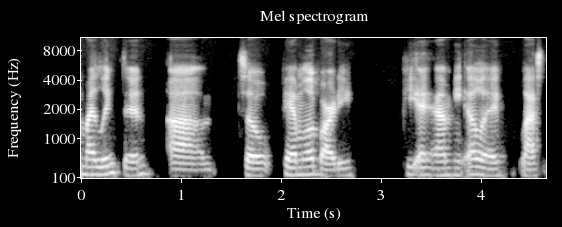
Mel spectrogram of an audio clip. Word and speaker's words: Bardhi: linkedin um so pamela barty p-a-m-e-l-a last name barty rhymes with party but not spelled that way b-a-r-d-h-i is my last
